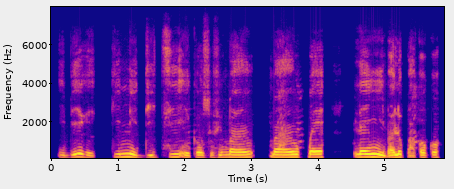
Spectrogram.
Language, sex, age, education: Yoruba, male, 15-29, tertiary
